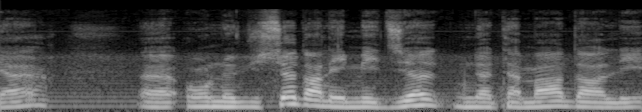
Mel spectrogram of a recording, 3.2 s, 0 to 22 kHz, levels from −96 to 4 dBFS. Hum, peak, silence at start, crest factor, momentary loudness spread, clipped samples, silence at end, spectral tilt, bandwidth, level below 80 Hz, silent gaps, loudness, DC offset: none; -10 dBFS; 0 s; 14 dB; 8 LU; under 0.1%; 0 s; -6 dB/octave; 16 kHz; -62 dBFS; none; -25 LUFS; under 0.1%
